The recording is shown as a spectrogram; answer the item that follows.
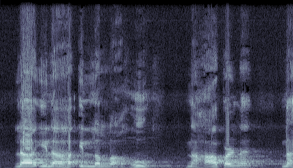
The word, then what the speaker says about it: لا الہ الا اللہ: میں کامیابی کے لیے کلمے کا صحیح جو تلفظ ہے وہ بھی ہمیں ازبر ہونا چاہیے، بچوں کو بھی ازبر کروانا چاہیے۔ لا الہ الا اللہ، نہ ہا پڑھنا ہے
